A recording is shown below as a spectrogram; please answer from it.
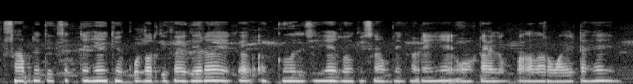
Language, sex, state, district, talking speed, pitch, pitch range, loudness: Hindi, male, Rajasthan, Bikaner, 215 wpm, 155 Hz, 150-165 Hz, -16 LUFS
